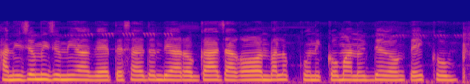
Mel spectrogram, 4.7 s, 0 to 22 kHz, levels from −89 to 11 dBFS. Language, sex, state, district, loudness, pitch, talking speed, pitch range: Chakma, female, Tripura, Unakoti, -15 LUFS, 210 Hz, 190 wpm, 200-210 Hz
